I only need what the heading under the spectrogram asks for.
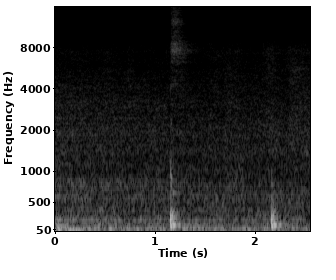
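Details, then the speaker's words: LPG car with crank no-start, scanner actuator test of the engine-room fuel cut solenoid valve: crisp clicks about a second apart over low hum, valve opening and closing cleanly, judged good; the tank-side valve later found not clicking. "똑딱 똑딱. 자, 여기서 똑딱 똑딱 똑딱. 그렇죠? 이렇게 소리가 경쾌하게 들리는 것은 밸브가 이거는 양호하다, 그런 뜻이거든요."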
